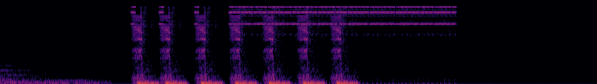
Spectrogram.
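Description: A game's score tally ticks rapidly as it counts up.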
